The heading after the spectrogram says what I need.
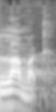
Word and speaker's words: Lummock: Lummock. Yes, I can never remember his name. I told you how to remember his name. It rhymes with stomach. Stomach Lummock.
